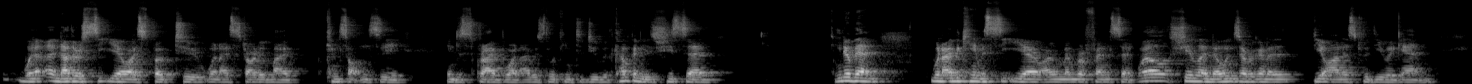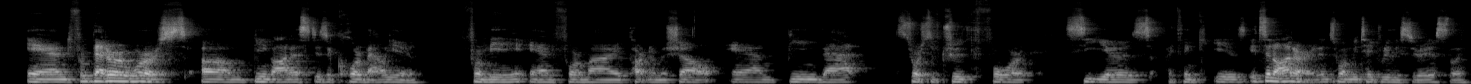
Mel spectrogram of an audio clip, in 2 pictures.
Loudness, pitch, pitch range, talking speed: -28 LUFS, 115 Hz, 110-125 Hz, 180 wpm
